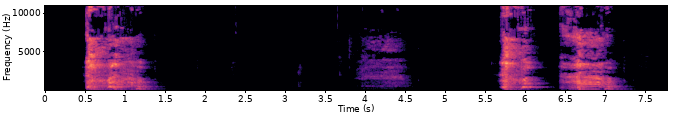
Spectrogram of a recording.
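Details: Three heavy, deep, harsh cough bursts with a faint rustle between, from a woman brushing her hair in the morning; a smoker's morning cough, stated to be real and not acted.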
